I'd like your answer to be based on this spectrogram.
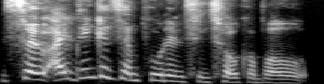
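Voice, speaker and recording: A woman's voice: mid-range voice, sing-song, fairly quick, no room sound. A woman hosting a podcast, talking conversationally and reflectively with emphasis as she interviews a guest. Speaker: podcast host.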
